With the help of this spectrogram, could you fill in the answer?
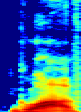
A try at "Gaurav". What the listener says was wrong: Gaurav. There's an R in there.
